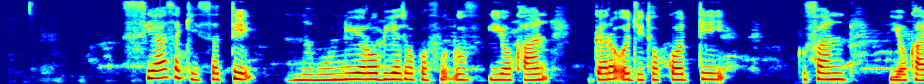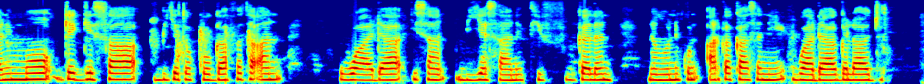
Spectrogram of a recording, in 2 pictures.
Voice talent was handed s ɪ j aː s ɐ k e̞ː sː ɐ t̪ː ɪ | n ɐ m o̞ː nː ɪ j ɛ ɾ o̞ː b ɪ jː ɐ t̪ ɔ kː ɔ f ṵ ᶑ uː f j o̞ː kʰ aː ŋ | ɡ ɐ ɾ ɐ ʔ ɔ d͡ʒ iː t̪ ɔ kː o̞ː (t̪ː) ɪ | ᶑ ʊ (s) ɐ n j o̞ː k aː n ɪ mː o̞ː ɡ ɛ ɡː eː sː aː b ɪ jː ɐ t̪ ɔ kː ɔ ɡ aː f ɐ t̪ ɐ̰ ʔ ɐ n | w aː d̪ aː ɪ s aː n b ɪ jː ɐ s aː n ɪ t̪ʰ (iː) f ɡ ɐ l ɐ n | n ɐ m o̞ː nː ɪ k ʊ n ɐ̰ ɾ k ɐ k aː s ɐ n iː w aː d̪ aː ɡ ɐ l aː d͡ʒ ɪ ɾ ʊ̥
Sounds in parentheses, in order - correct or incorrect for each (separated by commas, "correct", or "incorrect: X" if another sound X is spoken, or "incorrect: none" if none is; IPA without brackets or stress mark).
correct, incorrect: f, correct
